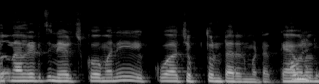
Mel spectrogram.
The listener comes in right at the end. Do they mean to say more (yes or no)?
yes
